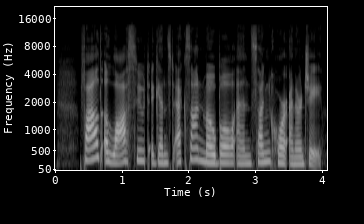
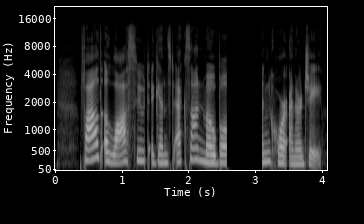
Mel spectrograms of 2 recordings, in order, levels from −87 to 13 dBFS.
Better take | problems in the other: first | audio cutting out; at 2.5 s for 0.5 s

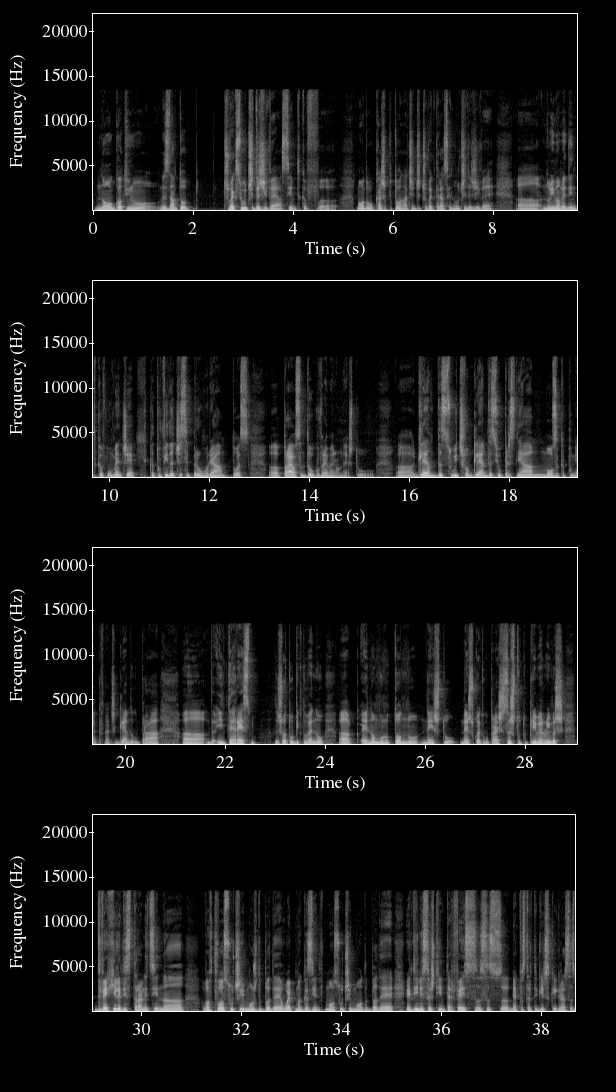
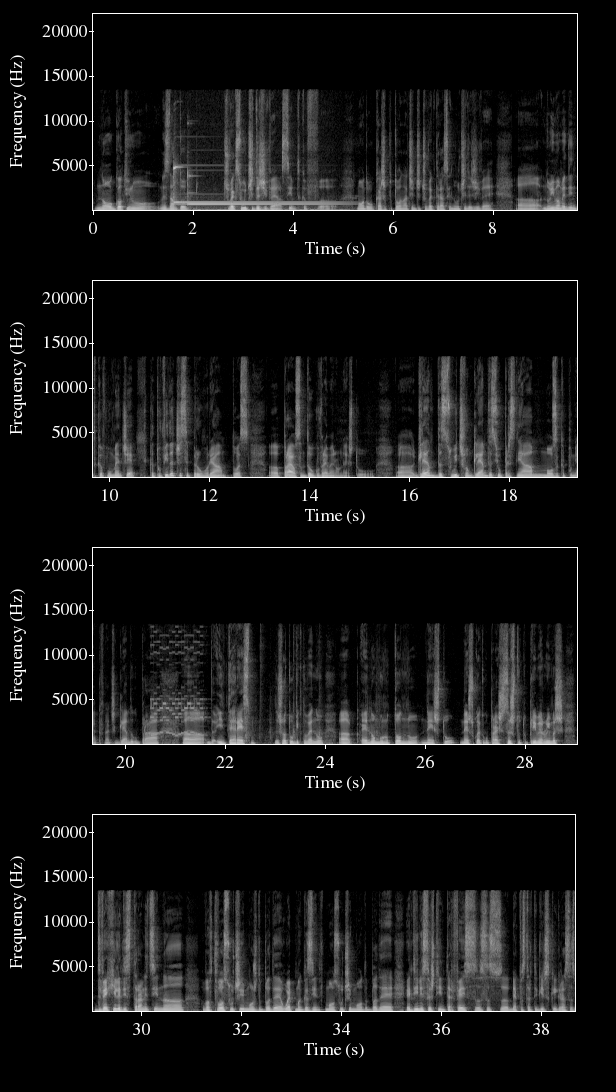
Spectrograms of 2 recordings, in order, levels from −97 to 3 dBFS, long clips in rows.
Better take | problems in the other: first | doorbell; loud; from 1.5 to 4.5 s; peak 3 dB above the speech // doorbell; noticeable; from 21 to 25 s; peak 9 dB below the speech

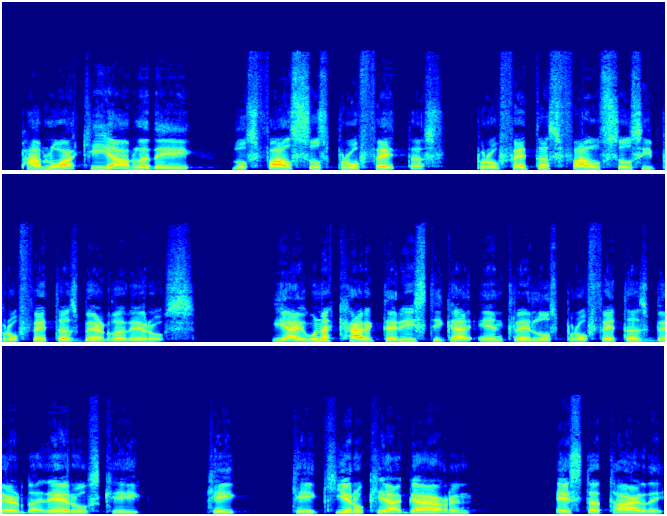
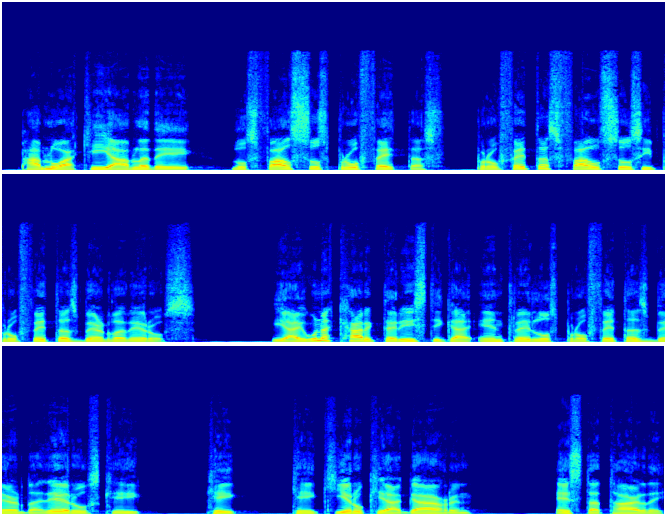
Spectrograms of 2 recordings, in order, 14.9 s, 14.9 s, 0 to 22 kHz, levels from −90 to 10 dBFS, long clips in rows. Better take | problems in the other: second | thin; very; fading below 550 Hz

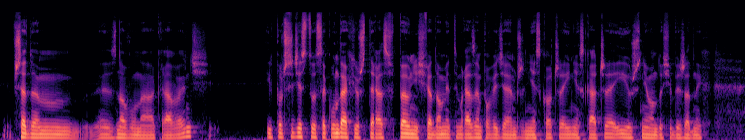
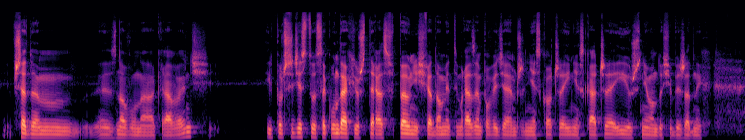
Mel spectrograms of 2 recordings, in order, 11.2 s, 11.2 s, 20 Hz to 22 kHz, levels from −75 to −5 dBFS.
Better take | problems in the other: first | thin; somewhat; fading below 300 Hz

